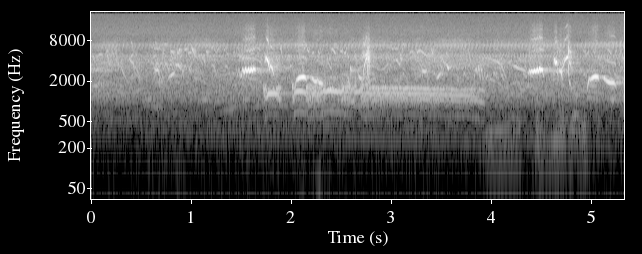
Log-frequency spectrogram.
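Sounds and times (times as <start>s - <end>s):
Rufous-necked laughingthrush calling: 1.5s - 5.1s.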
